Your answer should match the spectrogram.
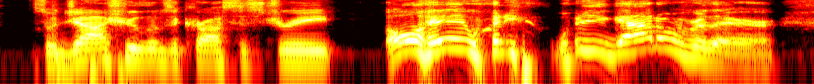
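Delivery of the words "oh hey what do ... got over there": put-on very high, small-town Wisconsin accent. Retelling what the small-town neighbor across the street asked, in Josh's thick Wisconsin accent. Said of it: "He does have kind of a thick Wisconsin accent".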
